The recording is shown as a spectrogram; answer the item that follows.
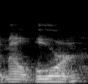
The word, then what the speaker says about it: Melbourne: Well, you're not allowed to come to Melbourne if you say it like that, dude.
